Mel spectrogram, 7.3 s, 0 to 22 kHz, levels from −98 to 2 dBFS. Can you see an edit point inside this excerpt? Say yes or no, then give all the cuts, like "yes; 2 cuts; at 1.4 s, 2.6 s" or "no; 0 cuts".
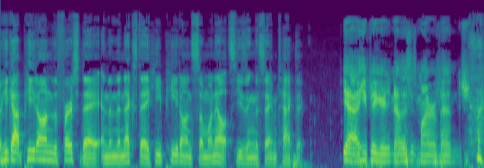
no; 0 cuts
